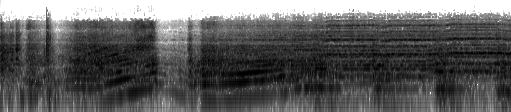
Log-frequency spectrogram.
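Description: Car engine revving and driving off, a loud steady mid-pitched drone that dips briefly near the middle, then surges back with harmonics climbing as it accelerates away and holds a sustained roar.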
